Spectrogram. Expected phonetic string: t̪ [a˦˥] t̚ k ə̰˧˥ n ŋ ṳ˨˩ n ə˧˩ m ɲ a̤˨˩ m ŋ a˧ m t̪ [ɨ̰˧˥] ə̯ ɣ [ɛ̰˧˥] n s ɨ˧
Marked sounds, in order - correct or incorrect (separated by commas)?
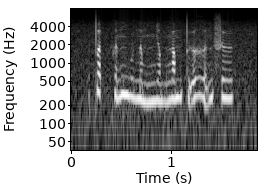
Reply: correct, correct, incorrect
